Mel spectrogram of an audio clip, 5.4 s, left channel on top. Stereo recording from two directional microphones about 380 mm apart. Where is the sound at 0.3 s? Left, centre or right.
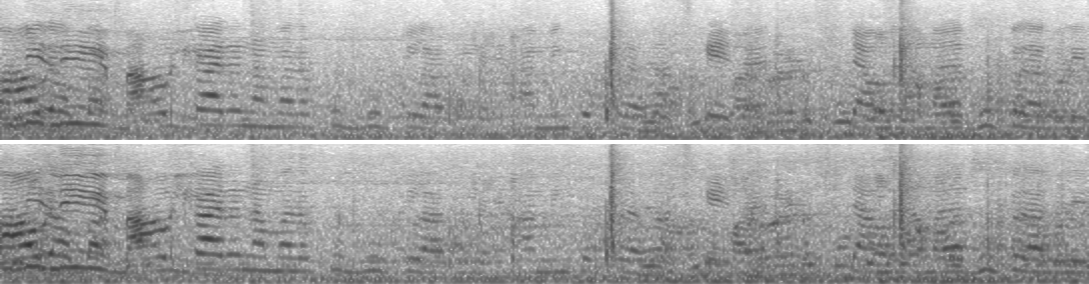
Right.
